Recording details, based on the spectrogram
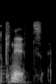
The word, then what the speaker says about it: Knut: I mean, Knut, which, by the way, is how you pronounce it. Knut, it's a Swedish word meaning basically a tiny creature.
